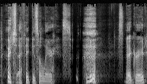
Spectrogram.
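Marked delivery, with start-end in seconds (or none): none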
